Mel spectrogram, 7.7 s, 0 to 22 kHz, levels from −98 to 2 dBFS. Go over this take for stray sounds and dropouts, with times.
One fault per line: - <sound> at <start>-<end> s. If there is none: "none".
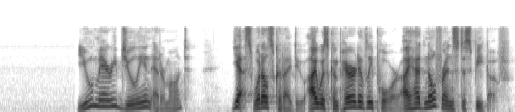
none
